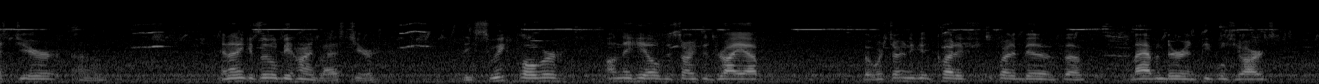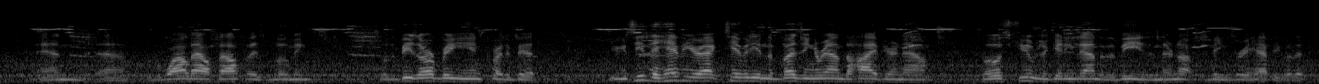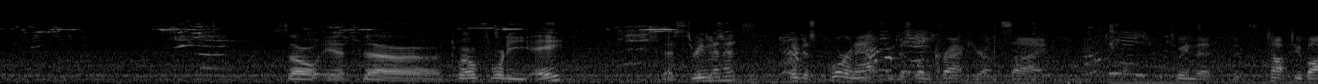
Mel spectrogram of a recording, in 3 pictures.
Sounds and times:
Bee, wasp, etc.: 0.0 - 39.5
Fly, housefly: 0.0 - 39.5.

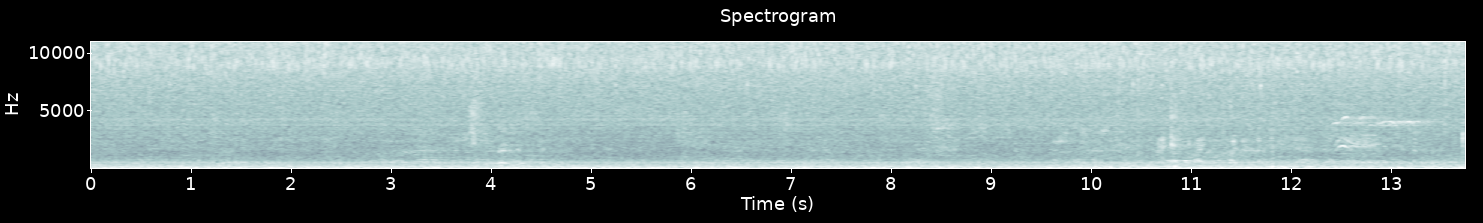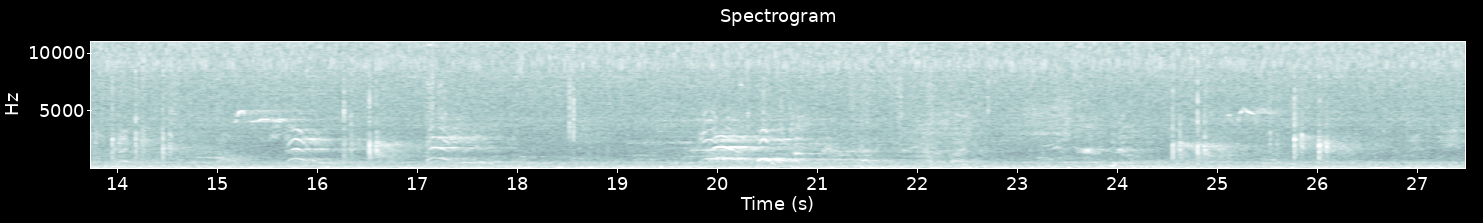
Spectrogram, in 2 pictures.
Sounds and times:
Speech: 2.9 - 4.9, 6.0 - 16.2, 19.2 - 24.5.

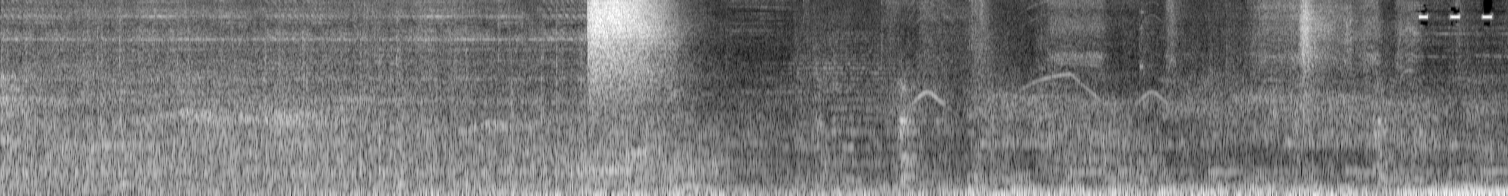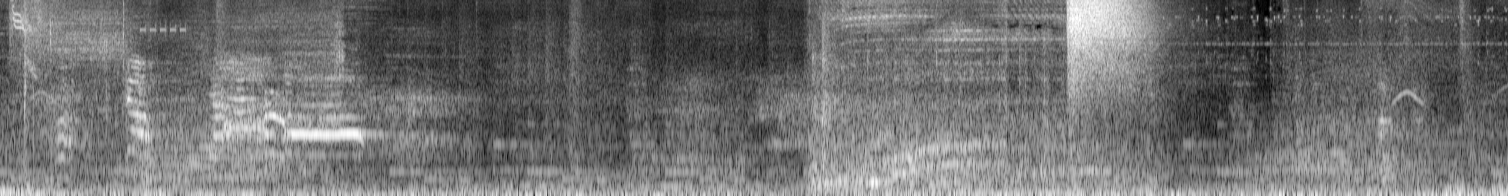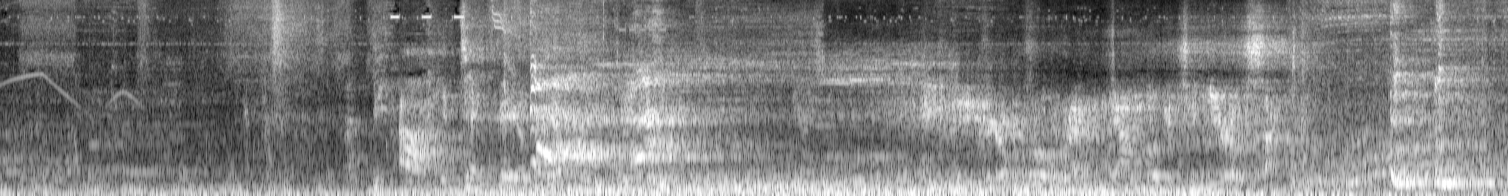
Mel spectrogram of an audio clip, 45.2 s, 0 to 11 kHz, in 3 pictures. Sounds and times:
Music: 0.0 - 45.2.

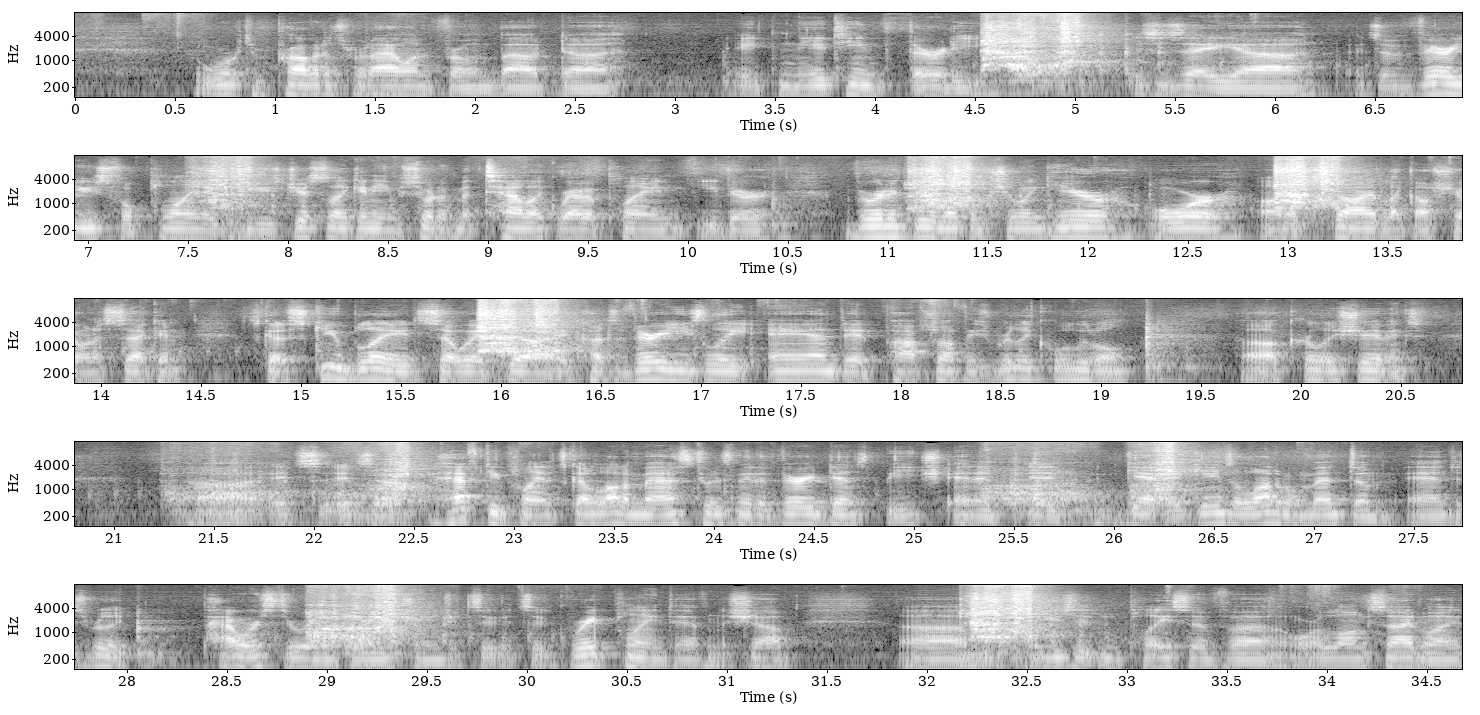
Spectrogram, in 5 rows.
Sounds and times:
Speech: 0.6 - 4.6, 5.3 - 20.7, 21.3 - 34.6.

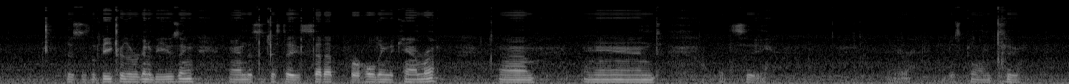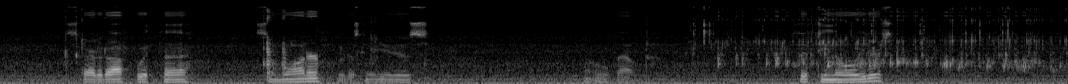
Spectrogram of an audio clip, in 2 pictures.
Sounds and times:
Speech: 0.6 - 4.4, 5.0 - 6.6, 7.2 - 7.8, 8.9 - 10.3, 11.4 - 12.6, 13.3 - 15.0, 16.5 - 17.2, 18.6 - 19.7.

